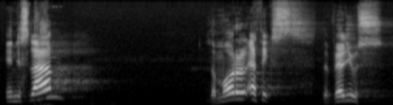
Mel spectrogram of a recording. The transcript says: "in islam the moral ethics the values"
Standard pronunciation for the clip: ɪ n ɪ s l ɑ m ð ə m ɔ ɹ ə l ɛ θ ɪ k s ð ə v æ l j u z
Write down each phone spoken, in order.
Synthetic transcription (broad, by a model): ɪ n ɪ s l ɑ m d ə m ɔ ɹ ə l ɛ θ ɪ k s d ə v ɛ l j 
